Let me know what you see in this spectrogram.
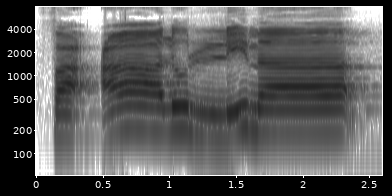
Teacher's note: فعال لما، الف مدہ، الف ہمیشہ مدہ ہوتا ہے، الف سے پہلے ہمیشہ زبر ہوتا ہے، الف مدہ کو ایک الف کے برابر کھینچ کر پڑھیں گے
